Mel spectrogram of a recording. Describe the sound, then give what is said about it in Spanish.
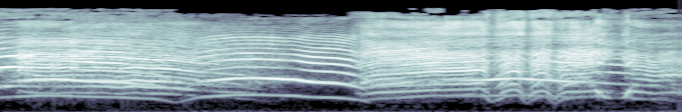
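Loud, high-pitched shrieking voices scream wildly and without a break for a few seconds, the pitch wavering and swooping up and down. “A ver, grites, Como locas, güey.”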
